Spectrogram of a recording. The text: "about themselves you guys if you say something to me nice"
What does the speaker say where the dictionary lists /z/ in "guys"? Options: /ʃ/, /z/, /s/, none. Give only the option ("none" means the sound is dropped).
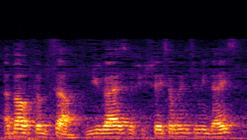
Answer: /z/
